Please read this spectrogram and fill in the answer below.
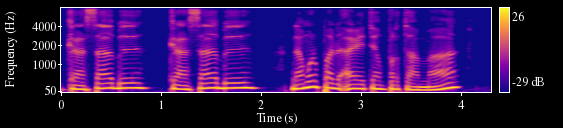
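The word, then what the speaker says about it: كسب: Wa ma kasab, itu enggak ada tasydid. Walaupun kondisi dia sukun, karena enggak ada tasydid langsung dipantulkan kasab.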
